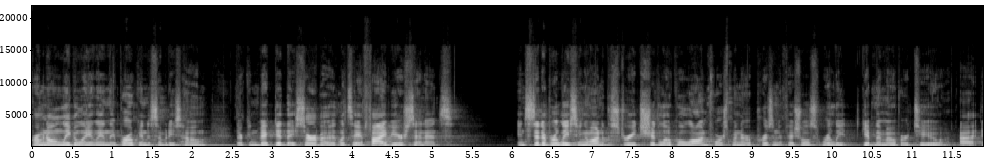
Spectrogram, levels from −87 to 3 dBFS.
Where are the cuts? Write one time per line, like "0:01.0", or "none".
none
